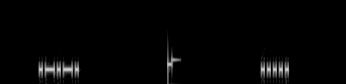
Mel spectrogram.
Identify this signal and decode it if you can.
Morse code, heard as a keyed tone, about 40 wpm, 700 Hz. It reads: <AR> 5
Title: Single Character (Letter:Number:Punctuation:Prosign) Alt 40wpm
